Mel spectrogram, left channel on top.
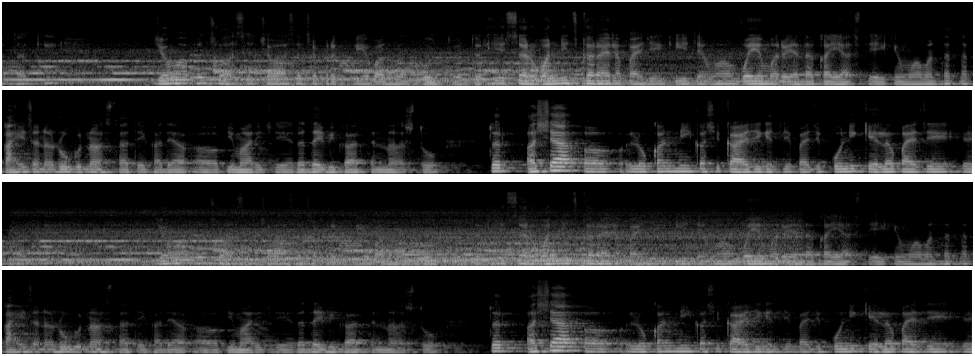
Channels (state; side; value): normal; both; correlation 0.86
